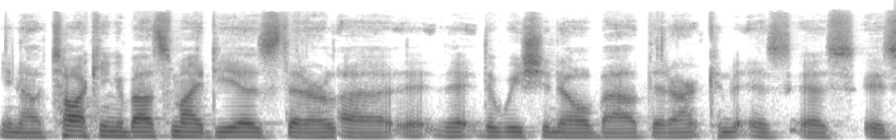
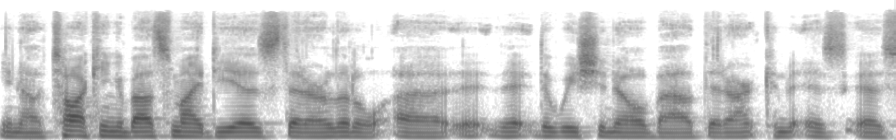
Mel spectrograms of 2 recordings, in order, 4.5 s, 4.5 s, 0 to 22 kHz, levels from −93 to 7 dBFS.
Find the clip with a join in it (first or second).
first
